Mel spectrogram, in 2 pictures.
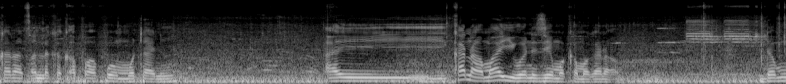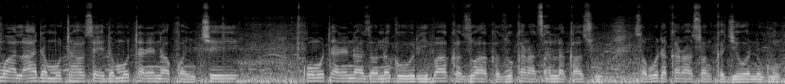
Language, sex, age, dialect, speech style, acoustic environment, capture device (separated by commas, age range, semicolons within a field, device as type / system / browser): Hausa, male, 25-34, Nigeria - Kano, excited; happy, nature, mobile / Linux / Chrome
